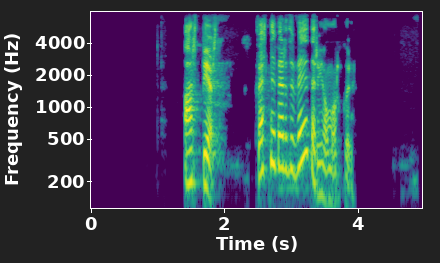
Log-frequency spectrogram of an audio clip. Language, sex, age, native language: Icelandic, female, 50-59, French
